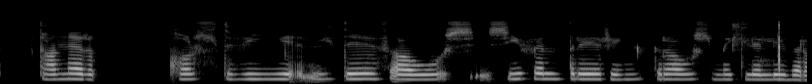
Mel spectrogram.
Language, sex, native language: Icelandic, male, Icelandic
